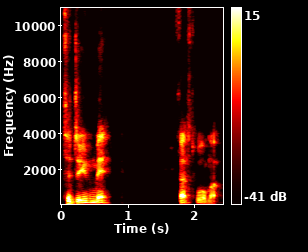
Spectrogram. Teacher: one of the first features of this accent and dialect is the fact that he says me instead of my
